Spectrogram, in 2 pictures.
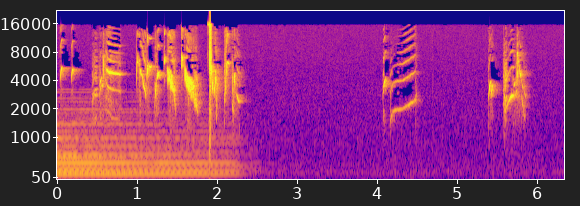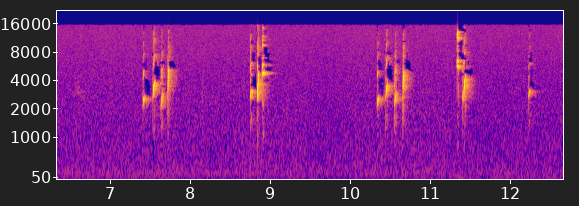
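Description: Birds chirping in short separate calls, a few every couple of seconds. Keyboard music plays under the first calls and ends about two seconds in.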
